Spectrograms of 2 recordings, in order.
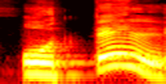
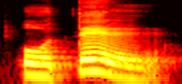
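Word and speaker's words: hotel: 읽어 볼까요 오텔 그렇죠 호텔이 아니라 오이고 지금 뭐 들으셔서 아셨겠지만 이때 여기에서이라고 하는 글자가 스페인어에서는 떼입니다 나중에 우리 뒤에서 나와요 그래서 쌍디귿 발음으로 읽혀요음 그래서 오텔 이게 이제 스페인어로 호텔이라는 뜻이에요 오텔 되시겠죠 아채가 없는 소리에요 무음입니다 그다음에 이제 우리 만날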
